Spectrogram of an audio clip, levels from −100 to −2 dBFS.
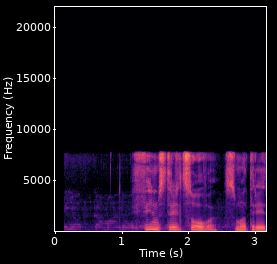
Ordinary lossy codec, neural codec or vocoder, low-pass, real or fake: none; none; none; real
